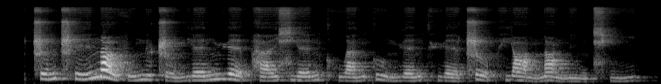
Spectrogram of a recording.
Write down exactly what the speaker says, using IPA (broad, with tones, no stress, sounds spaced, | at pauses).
ʈ͡ʂ ə˨˦ n ʈ͡ʂʰ e˨˦ ɪ̯ n̪ ɑ˥˨ ʊ̯ f u˨˦ m y˧ ʈ͡ʂ ɤ˨˩ m j ɛ˨˦ n m ɥ ɛ˥˨ pʰ a˨˦ ɪ̯ ɕ j ɛ˨˦ n kʰ w a˨˦ n k u˥˨ m ɥ ɛ˨˦ n t̪ʰ ɥ ɛ˨˩ ʈ͡ʂ ɤ˥˨ pʰ j ɑ˥˨ ŋ n̪ ɑ˥˨ ŋ n̪ i˨˩ ŋ t͡ɕʰ i˨˦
